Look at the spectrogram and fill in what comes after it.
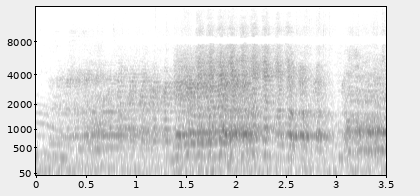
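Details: Young goat kids, the oldest nearly two weeks old, out for a short morning play session of hopping on a farm; a wavering, nasal bleat with stacked harmonics rises and falls through the middle, over a soft outdoor hiss.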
